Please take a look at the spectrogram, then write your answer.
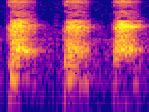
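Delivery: T, T, T breathed with no voice; whispered letter sound. Shown as a demonstration. Teacher whispers the T sound for pupils to guess. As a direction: whisper the T sound three times. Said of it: "quelle lettre nous donne T".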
